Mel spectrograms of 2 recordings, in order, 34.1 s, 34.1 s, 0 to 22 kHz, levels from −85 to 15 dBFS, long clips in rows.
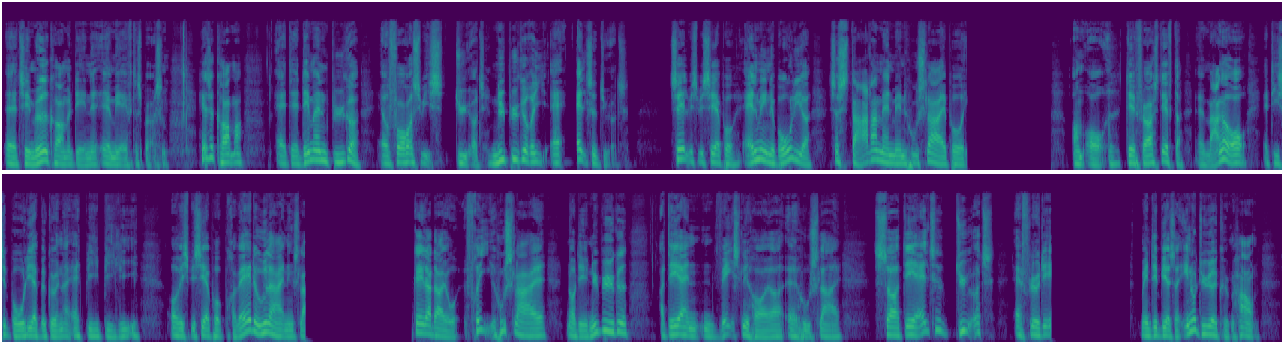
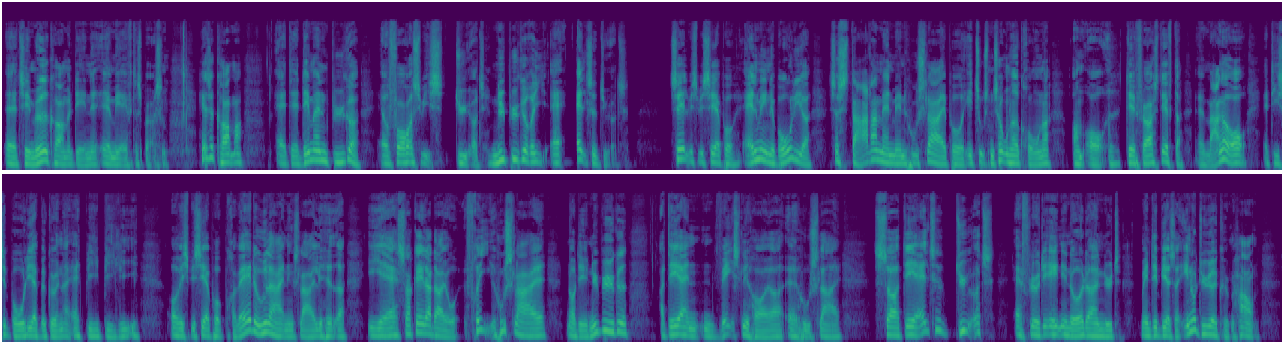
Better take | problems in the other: second | audio cutting out; at 13 s for 1 s, at 21 s for 1.5 s and at 31 s for 1 s

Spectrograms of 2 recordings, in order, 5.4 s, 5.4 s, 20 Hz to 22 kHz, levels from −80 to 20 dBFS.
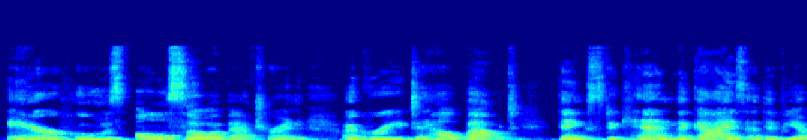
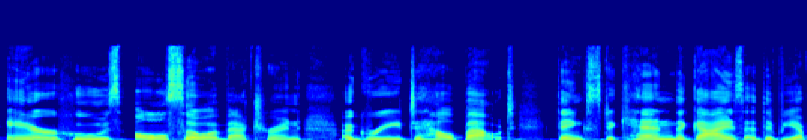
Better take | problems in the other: second | off-mic speech; far // room echo; very slight; dies away in 0.3 s

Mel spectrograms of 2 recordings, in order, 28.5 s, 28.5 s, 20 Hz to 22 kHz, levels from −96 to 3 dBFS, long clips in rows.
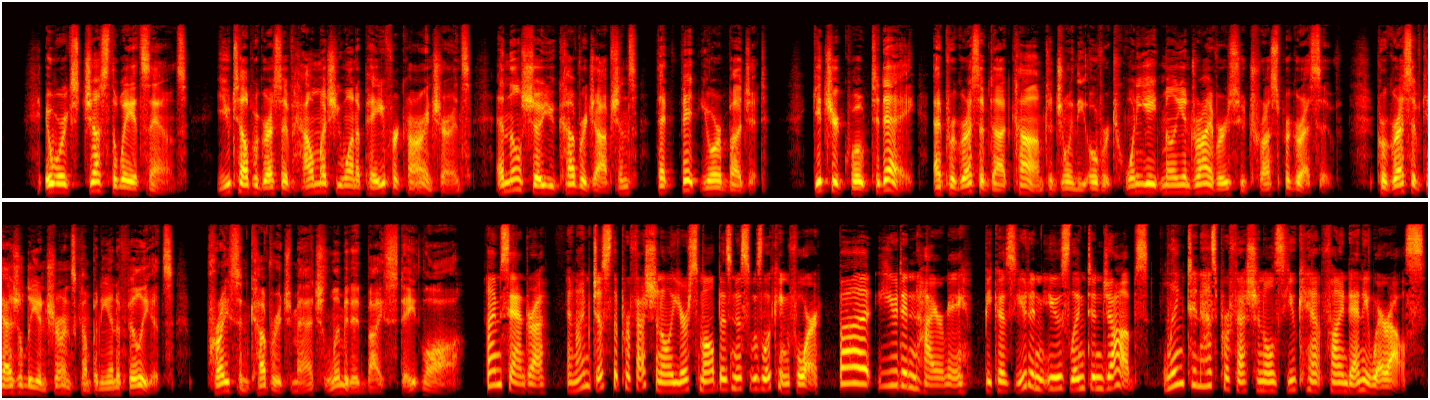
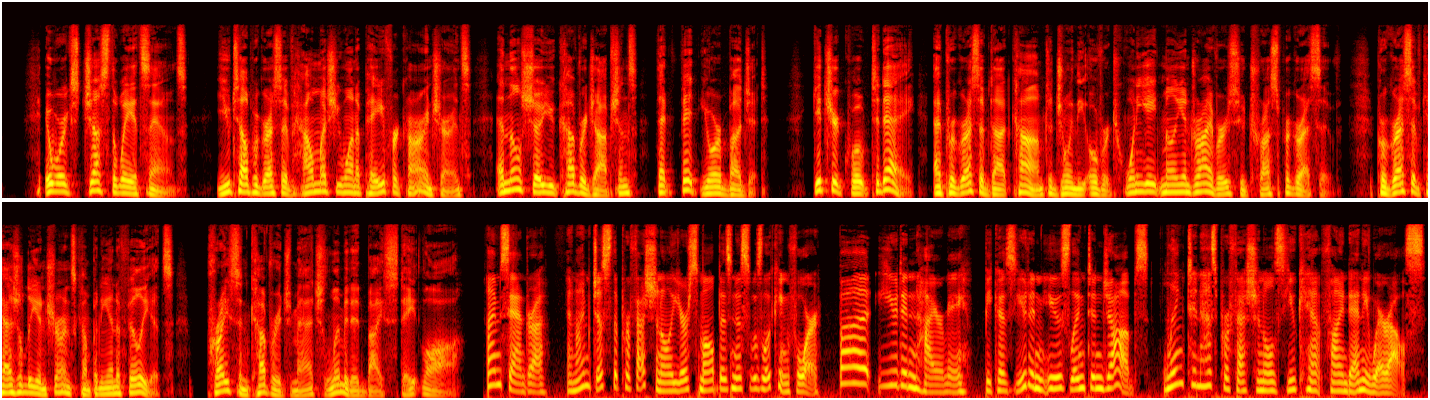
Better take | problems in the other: second | thin; very; fading below 300 Hz

